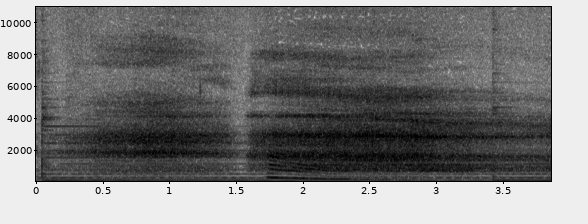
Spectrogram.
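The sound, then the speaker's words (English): A slow, deep breath is drawn in, then released in a long, audible sigh that drops in pitch. It's fairly soft, with no talking. “Taking a deep, delicious breath, breathing in as much as you can take in. And breathing out as much as you can let go of.”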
